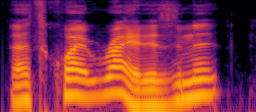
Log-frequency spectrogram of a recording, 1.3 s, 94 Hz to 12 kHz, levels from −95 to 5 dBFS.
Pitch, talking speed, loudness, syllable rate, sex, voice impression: 170 Hz, 235 wpm, -15 LUFS, 5.8 syllables/s, male, masculine, slightly gender-neutral, adult-like, slightly middle-aged, slightly thin, tensed, slightly weak, bright, slightly soft, very clear, fluent, slightly cool, intellectual, very refreshing, sincere, calm, friendly, reassuring, unique, elegant, sweet, lively, kind, slightly modest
